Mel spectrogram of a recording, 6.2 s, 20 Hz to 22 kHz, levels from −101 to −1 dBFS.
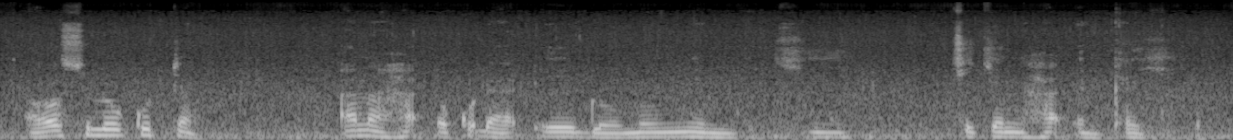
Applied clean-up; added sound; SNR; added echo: none; Stream; 13 dB; none.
